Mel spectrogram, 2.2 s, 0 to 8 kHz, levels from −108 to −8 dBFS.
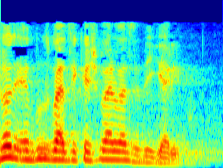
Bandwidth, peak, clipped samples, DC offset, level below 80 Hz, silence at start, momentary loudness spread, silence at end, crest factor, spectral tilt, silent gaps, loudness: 5.4 kHz; -4 dBFS; under 0.1%; under 0.1%; -56 dBFS; 0 s; 8 LU; 0.2 s; 18 dB; -12 dB/octave; none; -23 LUFS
